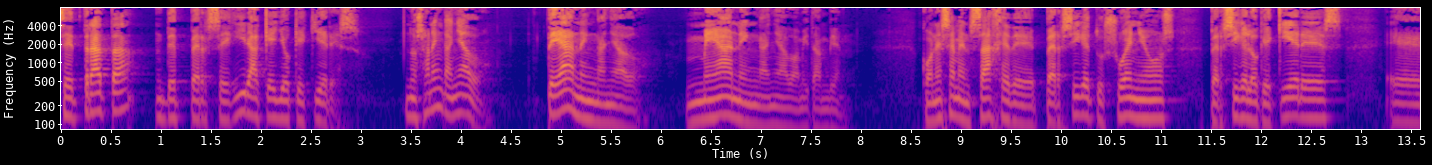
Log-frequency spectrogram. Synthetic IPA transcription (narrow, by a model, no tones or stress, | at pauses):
se̞t̪ɾat̪a | ðe̞pe̞ɾse̞ɣ̞iɾake̞ʎo̞ke̞kje̞ɾe̞̰s | no̞sane̞ŋɡaɲað̞o̞̰ | t̪e̞anẽ̞ŋɡaɲað̞o̞̰ | me̞anẽ̞ŋɡaɲað̞oamit̪ambje̞̰ŋ | ko̞ne̞se̞mẽ̞nsaxe̞ðe̞pe̞ɾsiɣ̞e̞t̪usːwe̞ɲos | pe̞ɾsiɣ̞e̞lo̞ke̞kje̞ɾe̞s | e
